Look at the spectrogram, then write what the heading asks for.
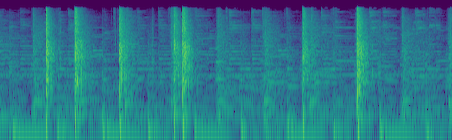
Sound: gunshots echoing

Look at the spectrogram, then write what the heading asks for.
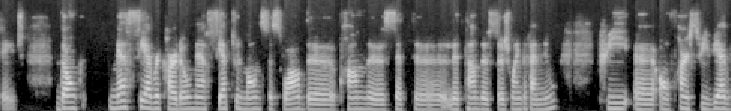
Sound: speaking in French

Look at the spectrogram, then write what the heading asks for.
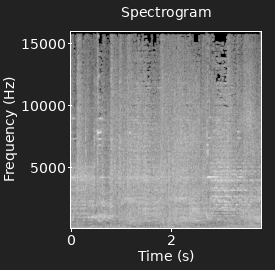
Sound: monster truck jumping

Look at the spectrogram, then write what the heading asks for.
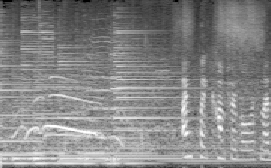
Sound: cheering

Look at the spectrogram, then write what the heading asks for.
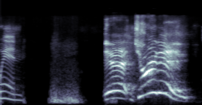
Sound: imitates wind whooshing

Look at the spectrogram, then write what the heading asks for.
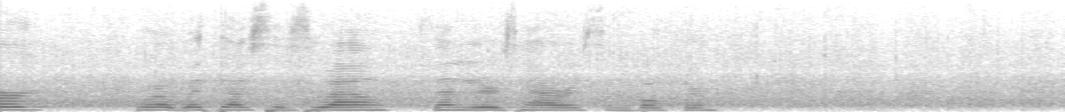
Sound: applause

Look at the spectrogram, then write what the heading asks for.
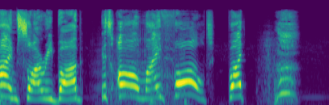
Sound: gasp!

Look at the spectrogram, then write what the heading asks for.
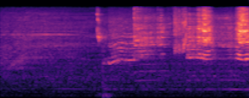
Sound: saw buzzing

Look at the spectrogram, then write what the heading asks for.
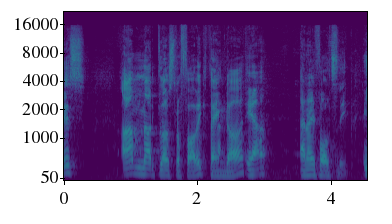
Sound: laughter

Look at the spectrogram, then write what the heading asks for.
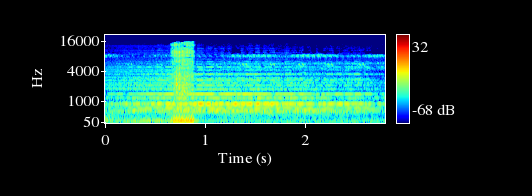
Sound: SFX: electrical short

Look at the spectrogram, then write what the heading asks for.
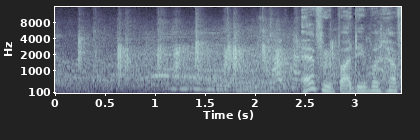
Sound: scattered claps

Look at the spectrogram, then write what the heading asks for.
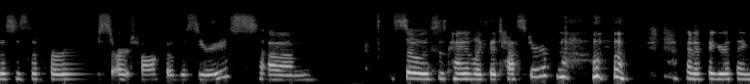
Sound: laughter

